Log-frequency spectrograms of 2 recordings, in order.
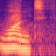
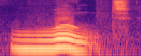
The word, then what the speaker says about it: won't: be careful with the pronunciation it's not want it's won't so the example is i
